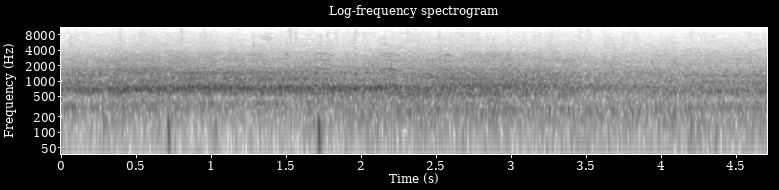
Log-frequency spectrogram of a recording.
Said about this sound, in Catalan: La gent del Villarreal canta.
